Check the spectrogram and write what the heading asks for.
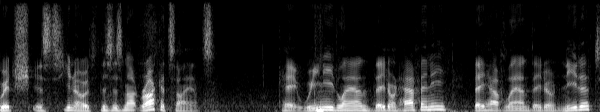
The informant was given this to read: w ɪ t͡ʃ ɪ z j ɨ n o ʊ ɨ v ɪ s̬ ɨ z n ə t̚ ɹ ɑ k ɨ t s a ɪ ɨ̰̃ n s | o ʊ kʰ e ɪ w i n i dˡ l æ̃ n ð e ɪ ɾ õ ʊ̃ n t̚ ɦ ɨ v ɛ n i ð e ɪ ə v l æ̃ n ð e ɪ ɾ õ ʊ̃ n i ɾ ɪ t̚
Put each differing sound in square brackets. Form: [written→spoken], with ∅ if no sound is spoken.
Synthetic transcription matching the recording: w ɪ t͡ʃ ɪ z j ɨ n o ʊ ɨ [v→ð] ɪ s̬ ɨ z n ə t̚ ɹ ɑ k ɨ t s a ɪ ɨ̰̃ n s | o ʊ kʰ e ɪ w i n i dˡ l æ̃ n ð e ɪ ɾ õ ʊ̃ n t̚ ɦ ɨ v ɛ n i ð e ɪ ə v l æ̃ n ð e ɪ ɾ õ ʊ̃ [n→nː] i ɾ ɪ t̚

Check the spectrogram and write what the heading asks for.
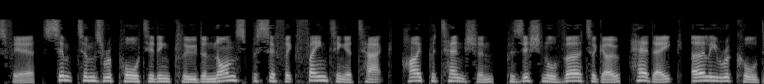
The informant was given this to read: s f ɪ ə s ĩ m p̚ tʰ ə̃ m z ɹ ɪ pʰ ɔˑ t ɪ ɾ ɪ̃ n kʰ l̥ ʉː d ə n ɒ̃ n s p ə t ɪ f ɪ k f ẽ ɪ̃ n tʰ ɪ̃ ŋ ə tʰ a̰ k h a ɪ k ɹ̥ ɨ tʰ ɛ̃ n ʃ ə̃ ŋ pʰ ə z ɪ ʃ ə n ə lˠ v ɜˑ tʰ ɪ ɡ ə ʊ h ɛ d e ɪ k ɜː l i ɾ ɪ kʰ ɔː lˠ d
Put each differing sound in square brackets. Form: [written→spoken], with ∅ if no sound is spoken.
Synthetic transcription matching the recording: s f ɪ ə s [ĩ→ɪ̃] m p̚ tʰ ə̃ m z ɹ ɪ pʰ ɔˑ t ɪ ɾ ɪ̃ n kʰ l̥ ʉː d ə n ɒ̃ n s p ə [t→s] ɪ f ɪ k f ẽ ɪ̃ n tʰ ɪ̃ ŋ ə tʰ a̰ k h a ɪ [k→p] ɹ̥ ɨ tʰ ɛ̃ n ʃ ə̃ [ŋ→n] pʰ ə z ɪ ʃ ə n ə lˠ v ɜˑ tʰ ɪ ɡ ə ʊ h ɛ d e ɪ k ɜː l i [ɾ→ɹ] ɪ kʰ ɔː lˠ d

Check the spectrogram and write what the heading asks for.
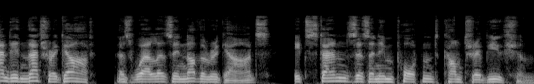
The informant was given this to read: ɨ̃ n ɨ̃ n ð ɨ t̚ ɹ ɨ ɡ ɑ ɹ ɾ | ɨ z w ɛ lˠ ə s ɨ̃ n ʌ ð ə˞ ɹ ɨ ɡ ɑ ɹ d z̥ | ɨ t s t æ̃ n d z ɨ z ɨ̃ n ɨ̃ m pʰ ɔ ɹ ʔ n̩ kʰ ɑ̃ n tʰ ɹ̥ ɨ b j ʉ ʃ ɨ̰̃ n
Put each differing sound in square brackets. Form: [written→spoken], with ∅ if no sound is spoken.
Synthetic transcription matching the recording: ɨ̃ n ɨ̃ n ð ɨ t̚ ɹ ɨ ɡ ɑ ɹ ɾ | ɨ z w ɛ lˠ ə [s→z] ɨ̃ n ʌ ð ə˞ ɹ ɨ ɡ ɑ ɹ d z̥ | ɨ t s t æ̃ n d z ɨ z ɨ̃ n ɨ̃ m pʰ ɔ ɹ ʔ n̩ kʰ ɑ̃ n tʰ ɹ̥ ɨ b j ʉ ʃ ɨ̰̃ n

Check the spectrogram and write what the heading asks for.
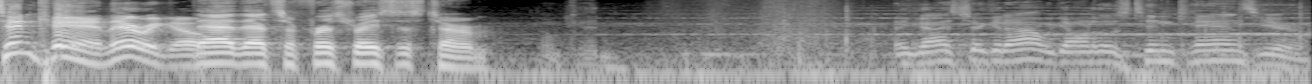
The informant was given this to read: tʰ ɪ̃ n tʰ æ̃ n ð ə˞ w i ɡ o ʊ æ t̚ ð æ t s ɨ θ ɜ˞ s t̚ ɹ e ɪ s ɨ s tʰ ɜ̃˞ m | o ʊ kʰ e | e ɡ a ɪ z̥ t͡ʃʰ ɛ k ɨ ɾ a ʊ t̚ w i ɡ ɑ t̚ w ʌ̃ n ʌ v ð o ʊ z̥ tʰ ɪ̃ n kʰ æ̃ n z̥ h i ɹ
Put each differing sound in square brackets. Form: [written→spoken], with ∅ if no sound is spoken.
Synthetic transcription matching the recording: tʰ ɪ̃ n [tʰ→kʰ] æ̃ n ð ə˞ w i ɡ o ʊ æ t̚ ð æ t s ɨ [θ→f] ɜ˞ s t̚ ɹ e ɪ s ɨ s tʰ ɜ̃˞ m | o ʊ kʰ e | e ɡ a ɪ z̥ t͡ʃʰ ɛ k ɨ ɾ a ʊ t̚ w i ɡ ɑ t̚ w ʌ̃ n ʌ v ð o ʊ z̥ tʰ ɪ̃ n kʰ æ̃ n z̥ h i ɹ

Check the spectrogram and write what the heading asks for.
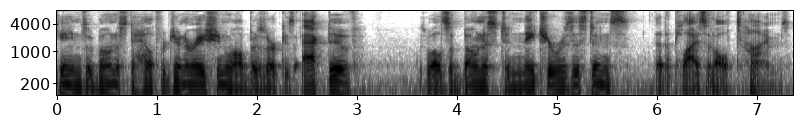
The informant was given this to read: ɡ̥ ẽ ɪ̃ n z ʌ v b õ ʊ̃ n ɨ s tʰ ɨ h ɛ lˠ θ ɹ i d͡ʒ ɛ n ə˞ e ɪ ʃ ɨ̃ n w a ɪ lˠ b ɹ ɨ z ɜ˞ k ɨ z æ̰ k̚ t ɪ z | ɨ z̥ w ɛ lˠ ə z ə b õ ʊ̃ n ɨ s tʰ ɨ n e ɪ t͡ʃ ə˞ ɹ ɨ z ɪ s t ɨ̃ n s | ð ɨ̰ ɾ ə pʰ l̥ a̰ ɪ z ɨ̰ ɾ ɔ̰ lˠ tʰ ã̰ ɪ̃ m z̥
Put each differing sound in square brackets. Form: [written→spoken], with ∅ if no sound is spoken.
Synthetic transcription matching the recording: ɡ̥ ẽ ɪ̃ n z ʌ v b õ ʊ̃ n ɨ s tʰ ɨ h ɛ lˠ θ ɹ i d͡ʒ ɛ n ə˞ e ɪ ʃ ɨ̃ n w a ɪ lˠ b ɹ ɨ z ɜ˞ k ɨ z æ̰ k̚ t ɪ [z→v] | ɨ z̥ w ɛ lˠ ə z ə b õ ʊ̃ n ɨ s tʰ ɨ n e ɪ t͡ʃ ə˞ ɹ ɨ z ɪ s t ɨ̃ n s | ð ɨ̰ ɾ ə pʰ l̥ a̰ ɪ z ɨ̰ ɾ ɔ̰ lˠ tʰ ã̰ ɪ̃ m z̥

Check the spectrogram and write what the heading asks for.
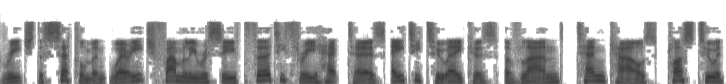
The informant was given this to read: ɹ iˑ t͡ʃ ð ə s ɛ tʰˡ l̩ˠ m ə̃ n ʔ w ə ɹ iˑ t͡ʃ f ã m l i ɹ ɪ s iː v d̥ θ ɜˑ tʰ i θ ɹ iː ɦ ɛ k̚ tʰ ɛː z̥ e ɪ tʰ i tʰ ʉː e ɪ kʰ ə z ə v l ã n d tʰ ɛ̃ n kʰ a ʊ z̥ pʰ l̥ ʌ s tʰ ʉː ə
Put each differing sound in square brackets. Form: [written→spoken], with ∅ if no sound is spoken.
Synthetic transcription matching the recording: ɹ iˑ t͡ʃ ð ə s ɛ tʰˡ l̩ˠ m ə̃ n ʔ w ə ɹ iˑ t͡ʃ f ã m l i ɹ ɪ s iː v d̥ θ ɜˑ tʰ i θ ɹ iː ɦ ɛ k̚ tʰ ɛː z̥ e ɪ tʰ i tʰ ʉː e ɪ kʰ ə z ə v l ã n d tʰ ɛ̃ n kʰ a ʊ z̥ pʰ l̥ ʌ s tʰ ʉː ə

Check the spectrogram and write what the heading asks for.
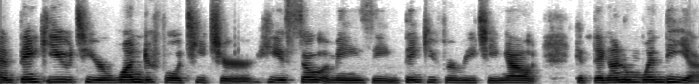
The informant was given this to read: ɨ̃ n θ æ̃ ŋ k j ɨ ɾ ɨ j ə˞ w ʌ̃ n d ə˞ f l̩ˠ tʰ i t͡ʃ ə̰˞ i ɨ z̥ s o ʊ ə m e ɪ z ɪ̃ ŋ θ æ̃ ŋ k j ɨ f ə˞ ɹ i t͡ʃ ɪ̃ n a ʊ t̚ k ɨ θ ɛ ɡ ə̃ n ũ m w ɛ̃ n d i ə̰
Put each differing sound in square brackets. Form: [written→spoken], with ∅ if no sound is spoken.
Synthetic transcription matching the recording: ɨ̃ n θ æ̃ ŋ k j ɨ ɾ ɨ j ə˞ w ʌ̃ n d ə˞ f l̩ˠ tʰ i t͡ʃ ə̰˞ i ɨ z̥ s o ʊ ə m e ɪ z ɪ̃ ŋ θ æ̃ ŋ k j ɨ f ə˞ ɹ i t͡ʃ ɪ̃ [n→ŋ] a ʊ t̚ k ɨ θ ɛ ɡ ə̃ n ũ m w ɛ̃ n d i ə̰

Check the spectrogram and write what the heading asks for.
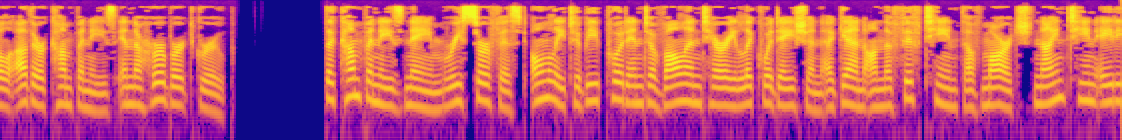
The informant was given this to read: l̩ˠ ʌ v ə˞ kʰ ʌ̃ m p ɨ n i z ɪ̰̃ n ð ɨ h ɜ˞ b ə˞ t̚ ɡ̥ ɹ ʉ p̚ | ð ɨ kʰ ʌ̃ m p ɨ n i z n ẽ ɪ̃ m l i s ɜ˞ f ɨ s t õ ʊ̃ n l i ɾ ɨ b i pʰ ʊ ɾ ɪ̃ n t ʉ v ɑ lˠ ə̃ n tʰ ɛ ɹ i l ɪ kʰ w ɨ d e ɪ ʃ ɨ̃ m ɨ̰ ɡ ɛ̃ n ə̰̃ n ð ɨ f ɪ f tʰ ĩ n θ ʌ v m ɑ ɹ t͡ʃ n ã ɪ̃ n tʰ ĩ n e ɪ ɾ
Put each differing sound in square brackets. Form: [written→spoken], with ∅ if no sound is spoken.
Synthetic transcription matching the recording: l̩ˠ ʌ [v→ð] ə˞ kʰ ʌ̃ m p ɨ n i z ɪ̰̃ n ð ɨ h ɜ˞ b ə˞ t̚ ɡ̥ ɹ ʉ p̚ | ð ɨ kʰ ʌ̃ m p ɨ n i z n ẽ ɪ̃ m [l→ɹ] i s ɜ˞ f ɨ s t õ ʊ̃ n l i ɾ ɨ b i pʰ ʊ ɾ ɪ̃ n t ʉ v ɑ lˠ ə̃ n tʰ ɛ ɹ i l ɪ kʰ w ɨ d e ɪ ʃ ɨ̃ [m→n] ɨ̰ ɡ ɛ̃ n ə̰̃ n ð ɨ f ɪ f tʰ ĩ n θ ʌ v m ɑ ɹ t͡ʃ n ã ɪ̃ n tʰ ĩ n e ɪ ɾ

